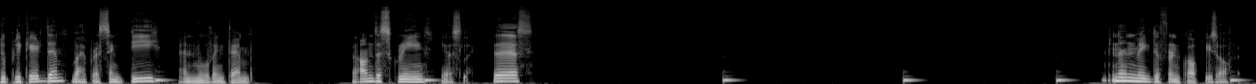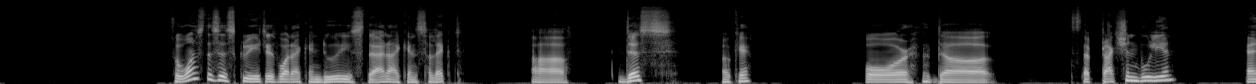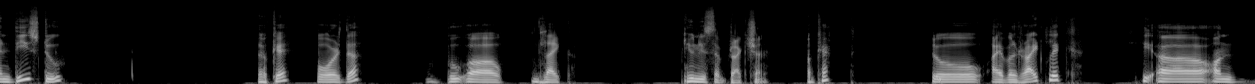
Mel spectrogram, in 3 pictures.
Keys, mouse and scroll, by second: 12.6 /, 25.4 shift+click, 34.2 ctrl+z.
